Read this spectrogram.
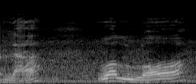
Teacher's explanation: لام کو بولڈ کرنے کے ساتھ ساتھ 1 الف کے برابر لمبا بھی کریں گے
